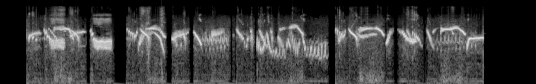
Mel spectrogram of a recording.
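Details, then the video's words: Eurasian skylark singing. A fast, high, twittering song of chirps and trills is delivered in close bursts, with short silent breaks between phrases, over a quiet background. "Il canto dell' Allodola"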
